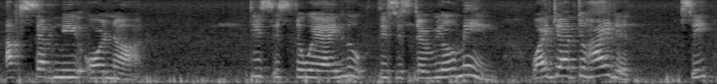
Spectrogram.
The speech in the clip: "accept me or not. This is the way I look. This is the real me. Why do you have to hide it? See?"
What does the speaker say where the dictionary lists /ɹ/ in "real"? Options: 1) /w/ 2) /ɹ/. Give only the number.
2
